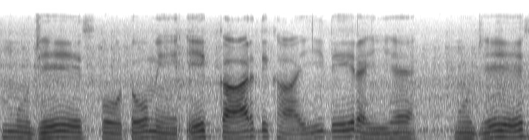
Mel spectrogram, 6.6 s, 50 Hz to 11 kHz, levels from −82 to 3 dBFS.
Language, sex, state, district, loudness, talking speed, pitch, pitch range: Hindi, male, Madhya Pradesh, Katni, -19 LUFS, 110 wpm, 125 Hz, 120-140 Hz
